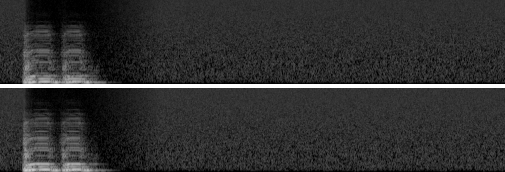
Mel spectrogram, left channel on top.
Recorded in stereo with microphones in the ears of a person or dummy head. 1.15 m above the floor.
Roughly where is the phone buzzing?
Right.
